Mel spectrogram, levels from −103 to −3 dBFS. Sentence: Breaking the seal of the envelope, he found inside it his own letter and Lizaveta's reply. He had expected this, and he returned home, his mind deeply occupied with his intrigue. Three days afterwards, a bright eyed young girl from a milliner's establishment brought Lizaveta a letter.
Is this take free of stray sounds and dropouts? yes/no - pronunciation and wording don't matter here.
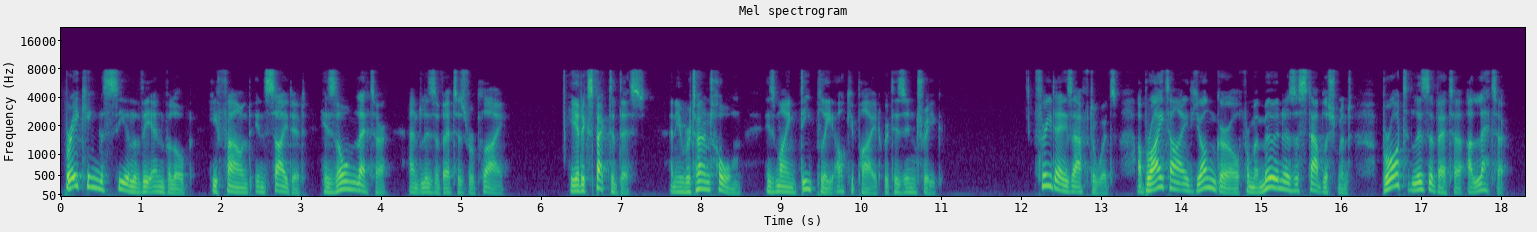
yes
